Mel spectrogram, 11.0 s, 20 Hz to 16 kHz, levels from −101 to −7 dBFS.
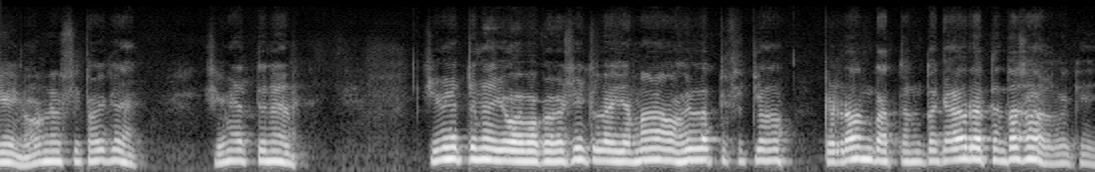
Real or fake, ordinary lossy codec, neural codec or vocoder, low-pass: fake; none; codec, 44.1 kHz, 2.6 kbps, SNAC; 14.4 kHz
